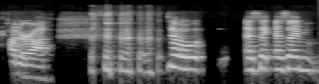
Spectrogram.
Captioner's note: laughs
